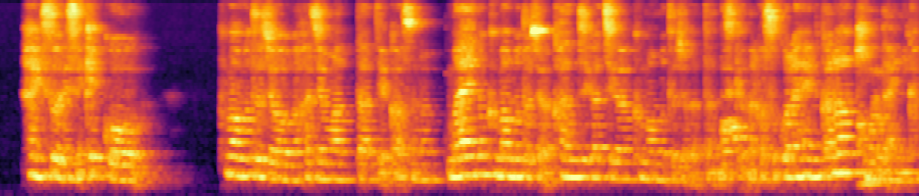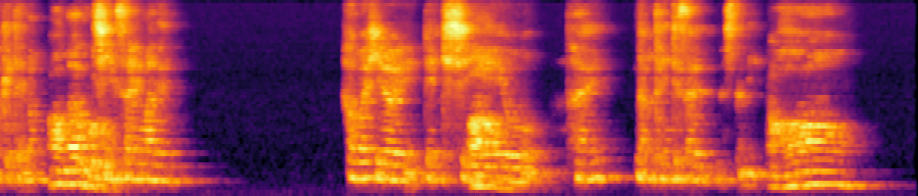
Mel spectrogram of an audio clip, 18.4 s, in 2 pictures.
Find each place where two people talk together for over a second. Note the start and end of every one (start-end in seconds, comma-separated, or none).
none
